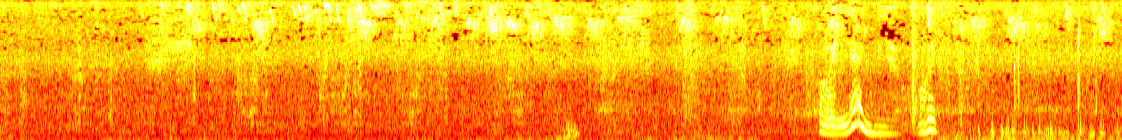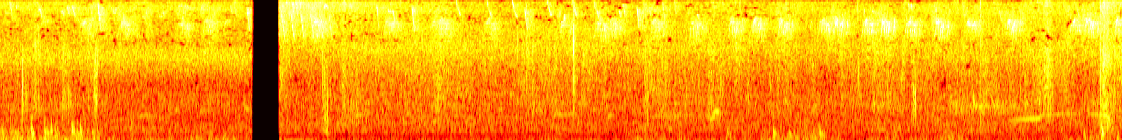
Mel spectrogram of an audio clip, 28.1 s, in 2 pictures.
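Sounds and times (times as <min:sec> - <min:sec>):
bird chirping: 0:00.1 - 0:13.9.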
